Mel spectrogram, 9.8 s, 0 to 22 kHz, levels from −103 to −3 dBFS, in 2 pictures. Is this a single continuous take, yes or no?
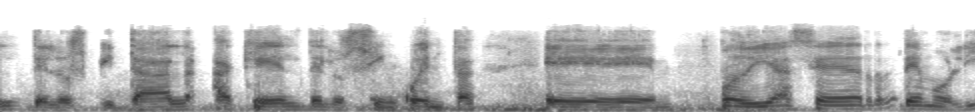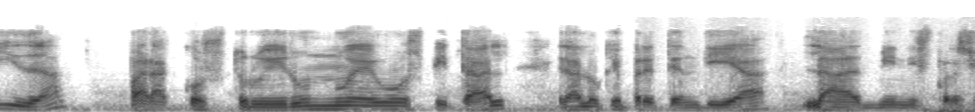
no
